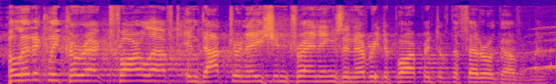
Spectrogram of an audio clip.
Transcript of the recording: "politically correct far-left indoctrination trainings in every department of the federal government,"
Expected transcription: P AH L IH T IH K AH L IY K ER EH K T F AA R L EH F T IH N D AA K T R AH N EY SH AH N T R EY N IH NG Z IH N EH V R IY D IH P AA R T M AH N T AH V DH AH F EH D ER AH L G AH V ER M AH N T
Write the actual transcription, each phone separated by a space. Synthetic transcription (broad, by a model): P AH L IH T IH K L IY K ER EH K T F AA R L EH F T IH N D AA K T R AH N EY SH AH N T R EY N IH NG Z IH N EH V R IY D IH P AA R T M AH N T AH V DH AH F EH D ER L G AH V ER M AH N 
